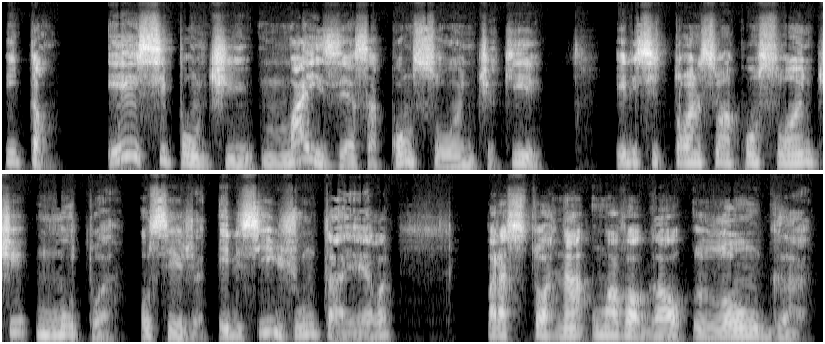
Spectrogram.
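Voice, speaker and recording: A man's voice: a little high, expressive, a little slow, fairly bright tone, slightly rough. A man giving a patient lesson on Hebrew vowel points, repeating words and checking in with the listener. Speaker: teacher of biblical Hebrew. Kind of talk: explanatory lesson pointing at text.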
